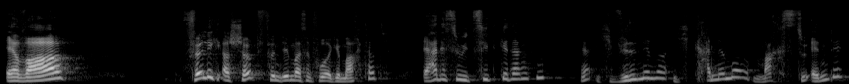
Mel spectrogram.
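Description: Husky, lively preacher. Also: mid-range voice. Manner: chatty, tags nearly every sentence with a questioning "ja?"; animated storytelling with sound-effect sighs. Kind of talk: informal sermon retelling a Bible story.

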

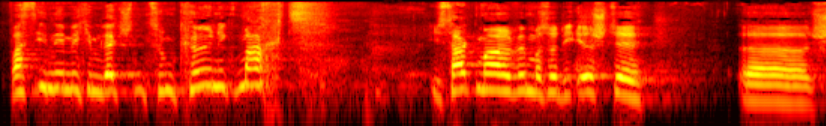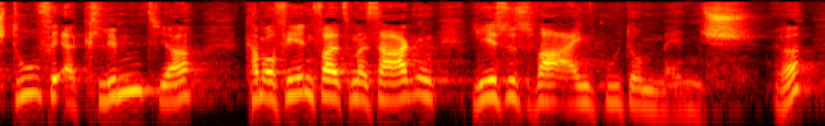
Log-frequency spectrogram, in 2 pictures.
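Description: A man's voice: sits high, moderate pace. A man giving a casual sermon to young people as their youth leader, chatty and full of fillers and tag words.

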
